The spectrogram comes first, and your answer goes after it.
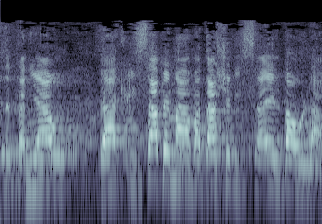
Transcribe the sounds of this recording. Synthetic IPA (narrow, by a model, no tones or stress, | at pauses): net̪anjahu | vehakʁisabe̞maːmadaʃelisʁae̞lbao̞la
